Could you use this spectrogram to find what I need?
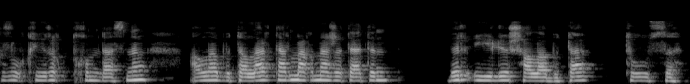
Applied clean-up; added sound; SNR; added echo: none; none; none; none.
